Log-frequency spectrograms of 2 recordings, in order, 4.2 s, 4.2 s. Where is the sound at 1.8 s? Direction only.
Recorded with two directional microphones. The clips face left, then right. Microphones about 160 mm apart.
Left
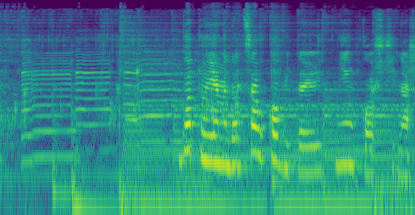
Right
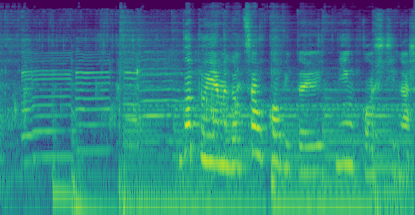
30° left (ahead or behind).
